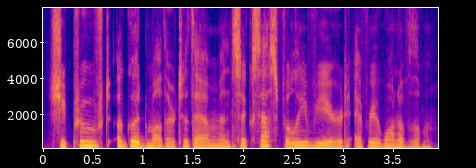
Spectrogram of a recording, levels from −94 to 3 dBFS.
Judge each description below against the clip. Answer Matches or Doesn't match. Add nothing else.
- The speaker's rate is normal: Doesn't match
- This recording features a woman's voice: Matches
